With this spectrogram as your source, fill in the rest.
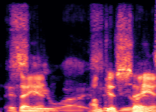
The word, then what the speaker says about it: Sayin: Do you pronounce it Sayin? Saying, S-A-Y.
